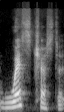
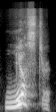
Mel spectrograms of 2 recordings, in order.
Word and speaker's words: Worcester: um west west how do you say that westchester right west worcester worcester sorry worcester massachusetts because i'm from westminster no we're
